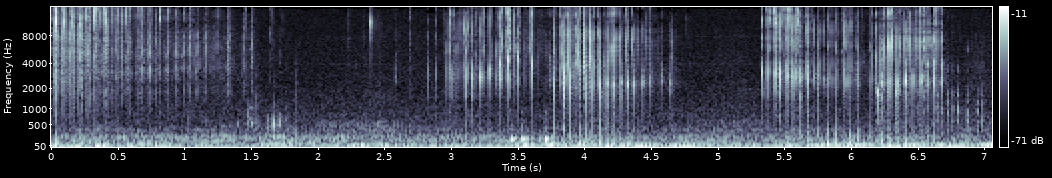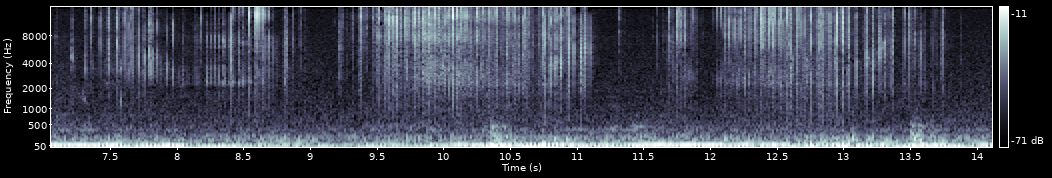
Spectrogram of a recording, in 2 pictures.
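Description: Fingernails scratch and roll over the beads of a pearl necklace, making a quiet, bright, crackling scrape in bursts that swell and fade with a faint low rumble underneath. The pearls later fell apart.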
